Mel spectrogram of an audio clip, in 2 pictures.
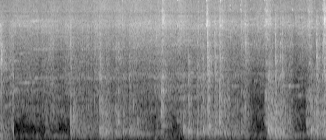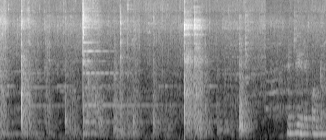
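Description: Masala frying in oil while being stirred, a soft continuous sizzle broken by repeated scraping and clattering strokes of a spatula against the pan, some sharp and close.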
